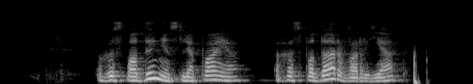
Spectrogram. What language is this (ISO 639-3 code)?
bel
